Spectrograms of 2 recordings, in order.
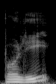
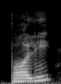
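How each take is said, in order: First: The stress is on the last syllable. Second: The stress is on the first syllable. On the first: The word means much. The speaker calls it right. "acento en la I" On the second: The word means city. The speaker calls it wrong. "si nosotros ponemos mal el πολύ, la acentuación, decimos πολύ"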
